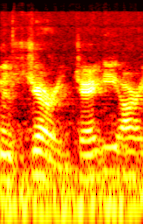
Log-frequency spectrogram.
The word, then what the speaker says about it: Jere: back to am listening my real name is Jerry jeg ER e is pronounced jerk ok here just have to say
